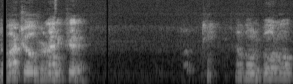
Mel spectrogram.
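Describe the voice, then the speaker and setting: A man with an American accent speaks at a very slow pace in a fairly high pitch, his intonation flat and monotone, with long, frequent pauses and noticeable background noise. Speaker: World War II veteran. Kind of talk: oral history interview answer. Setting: home.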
